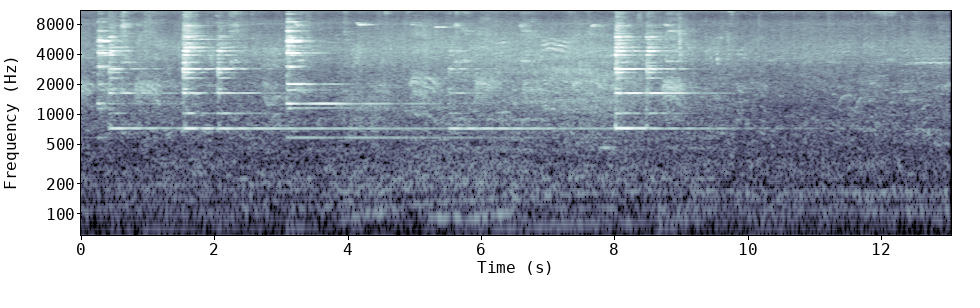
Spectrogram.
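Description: Hindu temple bells struck about five times, each strike ringing on in a sustained metallic tone; the loudest strike comes about eight seconds in, and the ringing dies away after it.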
